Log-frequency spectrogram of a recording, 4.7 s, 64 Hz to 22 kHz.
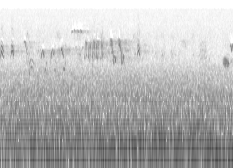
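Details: Purple-throated carib (Eulampis jugularis), a hummingbird, recorded 18 June 2015, giving sharp, high chips in quick irregular bursts over a steady low rumble of wind or distant noise.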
